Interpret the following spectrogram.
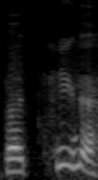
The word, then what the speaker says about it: Bettina: gonna bring her on right now but Betina Betina how are you doing hi I'm doing great and you pronounced my name just great okay so my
